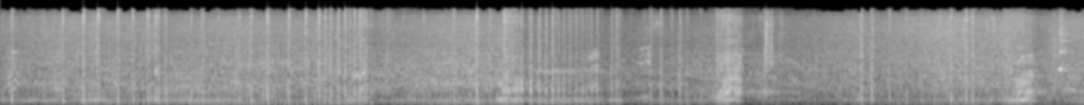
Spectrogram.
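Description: A motorcycle engine putters and revs close by.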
